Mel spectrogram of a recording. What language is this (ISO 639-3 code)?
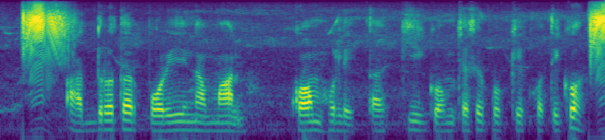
ben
